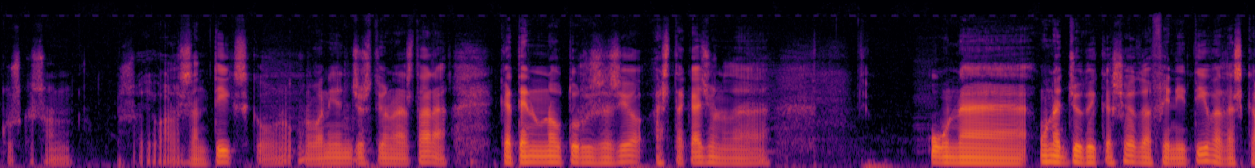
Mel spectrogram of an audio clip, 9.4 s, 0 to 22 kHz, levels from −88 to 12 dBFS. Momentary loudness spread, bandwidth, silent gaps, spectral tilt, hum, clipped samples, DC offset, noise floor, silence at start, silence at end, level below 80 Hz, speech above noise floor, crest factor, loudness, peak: 17 LU; 16.5 kHz; none; -5 dB/octave; none; under 0.1%; under 0.1%; -46 dBFS; 0.05 s; 0 s; -50 dBFS; 21 dB; 24 dB; -25 LUFS; -2 dBFS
